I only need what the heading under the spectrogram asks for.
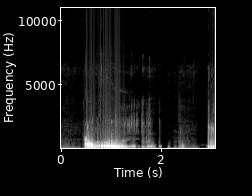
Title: empty stomach rumbling 4 hours hungry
